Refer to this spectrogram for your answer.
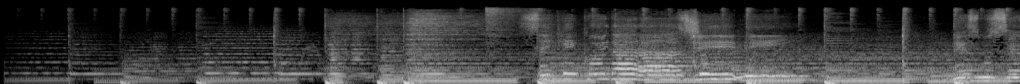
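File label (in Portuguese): religiosa masc, Telemensagens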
